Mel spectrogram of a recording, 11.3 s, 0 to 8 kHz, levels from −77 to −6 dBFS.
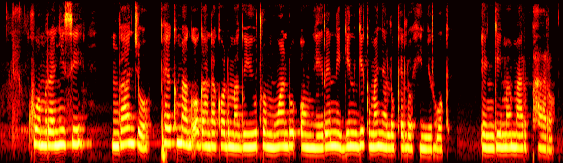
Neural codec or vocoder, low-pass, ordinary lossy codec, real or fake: none; none; none; real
